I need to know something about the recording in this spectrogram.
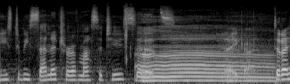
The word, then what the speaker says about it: Massachusetts: But then somebody put in Slido, he used to be Senator of Massachusetts.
